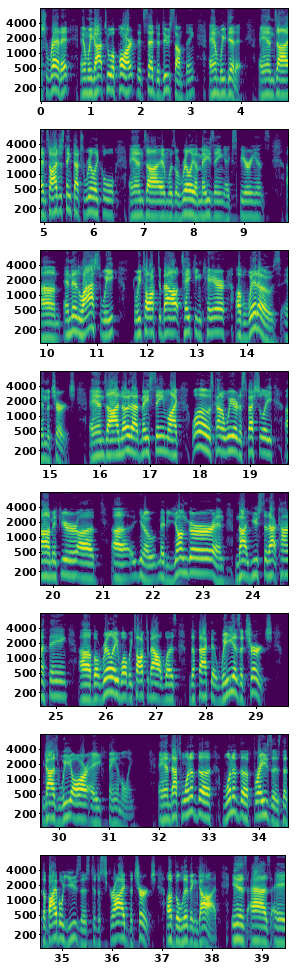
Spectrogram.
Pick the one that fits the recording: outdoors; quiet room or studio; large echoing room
large echoing room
